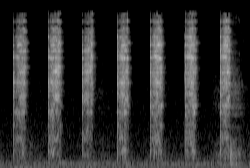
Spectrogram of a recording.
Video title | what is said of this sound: Forging My First Knife + Forging Fail!!! | listen to that good solid sound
